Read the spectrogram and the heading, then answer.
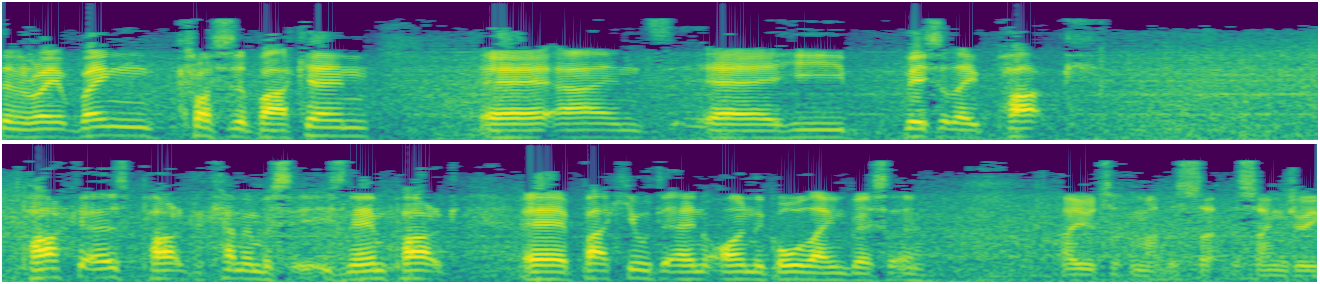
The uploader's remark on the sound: Two Men, One Car Park. The boys meet outside Seoul Station before both head off on travels.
